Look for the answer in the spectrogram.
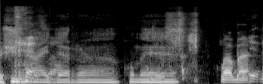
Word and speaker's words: Schneider: penso che sia la pronuncia giusta, Schneider.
